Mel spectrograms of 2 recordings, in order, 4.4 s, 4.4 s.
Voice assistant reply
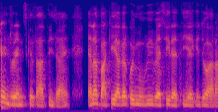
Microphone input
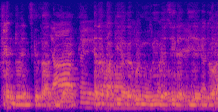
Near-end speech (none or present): present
